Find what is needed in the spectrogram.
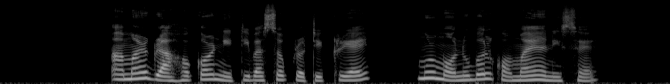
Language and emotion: Assamese, sad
